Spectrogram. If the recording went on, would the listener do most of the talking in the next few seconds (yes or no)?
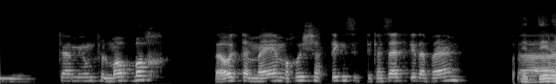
yes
